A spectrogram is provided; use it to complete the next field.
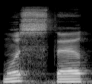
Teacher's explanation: Kemudian pada lafal qim di sini ada bacaan mad arid di sukun itu boleh kita panjangkan dua harakat, boleh empat harakat, boleh pula menjadi enam harakat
